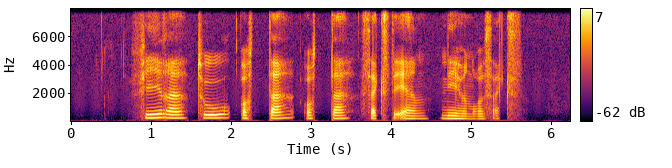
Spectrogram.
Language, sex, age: Norwegian, female, 24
